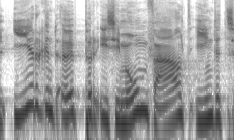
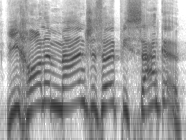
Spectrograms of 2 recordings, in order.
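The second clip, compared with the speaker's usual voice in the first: retold indignation; 7 semitones higher than usual. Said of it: "Und der hat mich so aufgeregt".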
